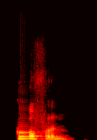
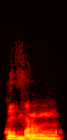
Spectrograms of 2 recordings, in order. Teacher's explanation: Orang Arab biasa menyebutkan perkataan itu dalam komunikasi sehari-hari itu disukunkan di ujungnya. Jadi kufrun itu mereka sebut menjadi kufur.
